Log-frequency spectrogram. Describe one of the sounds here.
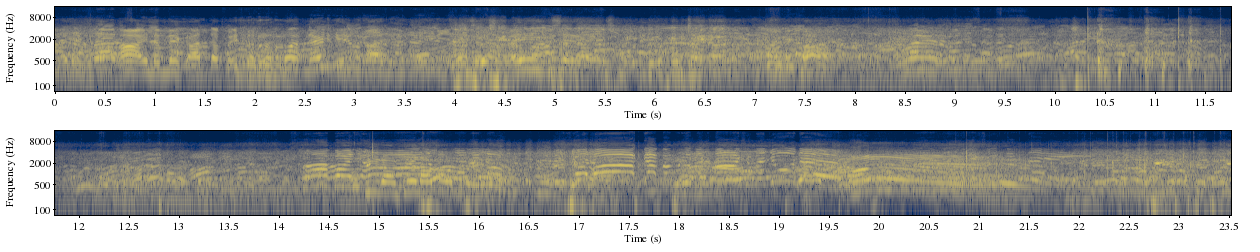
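A large outdoor crowd of men chatters and shouts.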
